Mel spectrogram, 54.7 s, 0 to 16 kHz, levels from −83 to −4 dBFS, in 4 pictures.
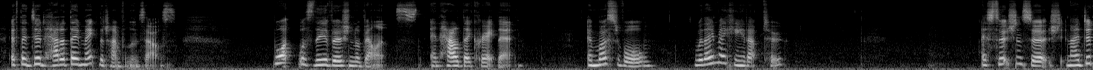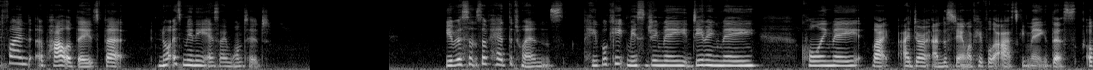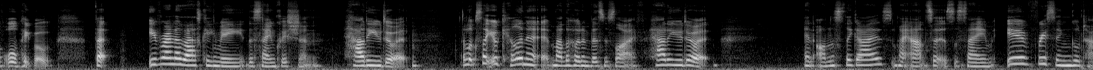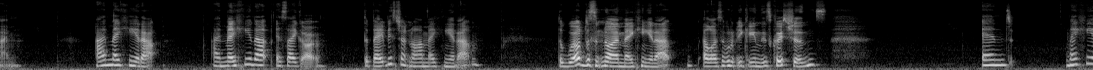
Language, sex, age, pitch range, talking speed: English, female, 10-29, 210-275 Hz, 170 wpm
